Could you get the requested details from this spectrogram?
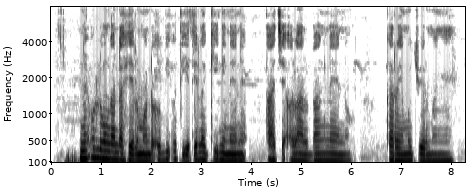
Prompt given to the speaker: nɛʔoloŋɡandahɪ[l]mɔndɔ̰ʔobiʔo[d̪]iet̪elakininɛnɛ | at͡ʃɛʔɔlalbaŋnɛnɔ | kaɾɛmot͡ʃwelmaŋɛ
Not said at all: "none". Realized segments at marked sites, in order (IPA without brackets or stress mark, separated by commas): l, t̪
